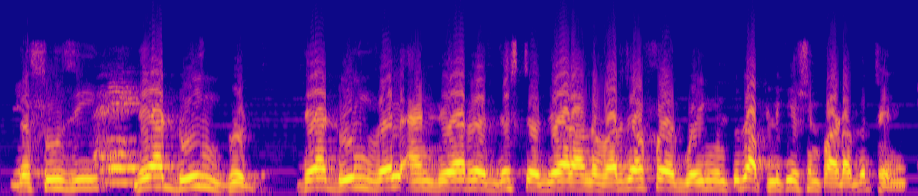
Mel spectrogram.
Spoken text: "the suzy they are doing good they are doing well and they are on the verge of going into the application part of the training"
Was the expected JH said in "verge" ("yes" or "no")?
yes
